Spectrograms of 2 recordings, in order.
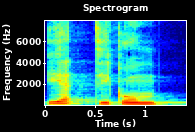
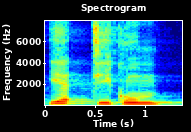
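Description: The two takes are said the same way.

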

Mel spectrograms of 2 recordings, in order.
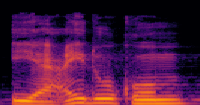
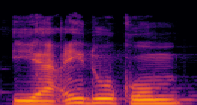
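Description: No difference in how they are said.

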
